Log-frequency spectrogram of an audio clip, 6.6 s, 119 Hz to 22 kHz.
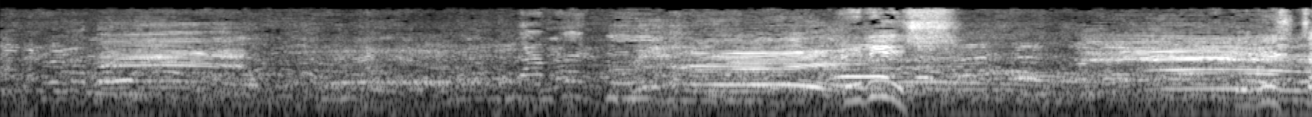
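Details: Young cattle at the traditional Ambari market, Parbatipur, Dinajpur, Bangladesh, on a Friday in May 2024; several short, wavering moos rise over loud crowd chatter, and the market noise swells midway through.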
